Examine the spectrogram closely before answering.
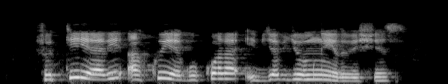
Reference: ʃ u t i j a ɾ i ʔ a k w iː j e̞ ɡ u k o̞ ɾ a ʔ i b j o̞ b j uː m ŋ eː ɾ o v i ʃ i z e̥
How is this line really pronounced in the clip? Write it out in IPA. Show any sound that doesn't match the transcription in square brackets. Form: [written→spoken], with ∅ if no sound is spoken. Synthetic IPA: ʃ u t i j a ɾ i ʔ a k w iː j e̞ ɡ u k o̞ ɾ a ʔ i b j o̞ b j uː m ŋ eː ɾ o [v→β] i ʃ i z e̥

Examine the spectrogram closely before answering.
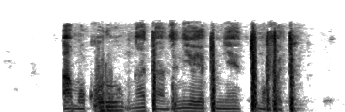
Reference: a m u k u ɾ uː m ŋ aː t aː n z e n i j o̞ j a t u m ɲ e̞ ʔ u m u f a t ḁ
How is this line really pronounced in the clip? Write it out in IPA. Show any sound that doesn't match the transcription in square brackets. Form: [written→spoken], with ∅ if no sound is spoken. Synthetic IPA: a m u k u ɾ [uː→u] m ŋ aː t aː n z e n i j o̞ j a t u m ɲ e̞ [ʔ→t] u m u f a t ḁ

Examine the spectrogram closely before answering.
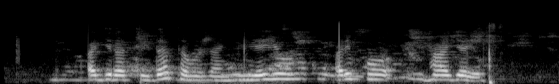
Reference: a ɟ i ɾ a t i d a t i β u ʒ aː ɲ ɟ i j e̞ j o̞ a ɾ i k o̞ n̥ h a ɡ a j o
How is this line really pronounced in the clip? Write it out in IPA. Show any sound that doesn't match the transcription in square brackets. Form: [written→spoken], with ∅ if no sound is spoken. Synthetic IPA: a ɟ i ɾ a t i d a t [i→a] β u ʒ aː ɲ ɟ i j e̞ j o̞ a ɾ i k o̞ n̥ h a [ɡ→ɟ] a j o

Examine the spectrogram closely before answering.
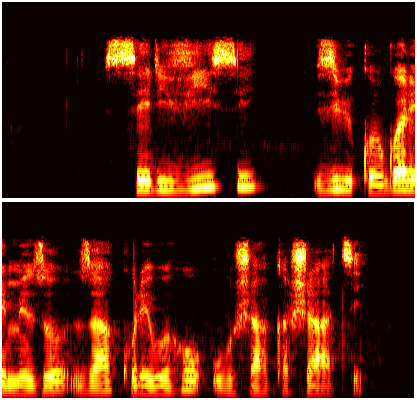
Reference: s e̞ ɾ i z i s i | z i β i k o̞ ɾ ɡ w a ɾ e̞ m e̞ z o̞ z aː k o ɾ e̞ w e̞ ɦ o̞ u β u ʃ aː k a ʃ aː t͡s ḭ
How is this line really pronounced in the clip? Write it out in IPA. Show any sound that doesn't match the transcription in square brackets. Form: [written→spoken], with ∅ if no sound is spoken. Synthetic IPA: s e̞ ɾ i [z→v] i s i | z i β i k o̞ ɾ ɡ w a ɾ e̞ m e̞ z o̞ z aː k o ɾ e̞ w e̞ ɦ o̞ u β u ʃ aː k a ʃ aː t͡s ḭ

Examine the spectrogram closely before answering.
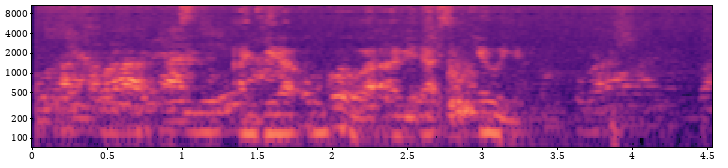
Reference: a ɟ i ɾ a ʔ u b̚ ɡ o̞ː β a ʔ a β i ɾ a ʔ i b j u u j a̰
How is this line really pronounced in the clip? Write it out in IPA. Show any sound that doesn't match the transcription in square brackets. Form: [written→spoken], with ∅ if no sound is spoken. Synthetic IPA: a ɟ i ɾ a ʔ u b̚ ɡ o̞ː β a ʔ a β i ɾ a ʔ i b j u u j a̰

